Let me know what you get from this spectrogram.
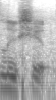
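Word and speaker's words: Luxu: now case of Lu Shu and yes it's pronounced Lu Shu oh thing okay [ __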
